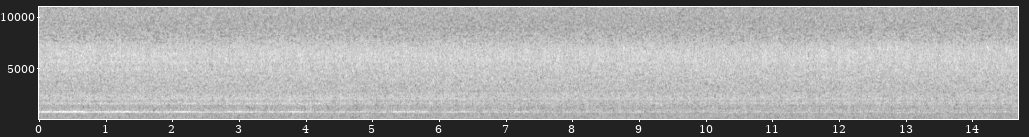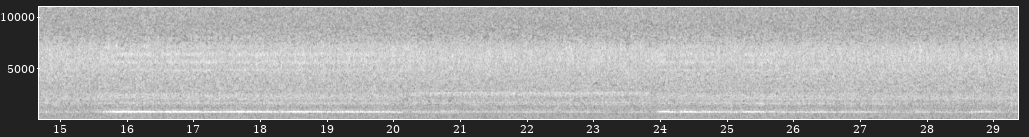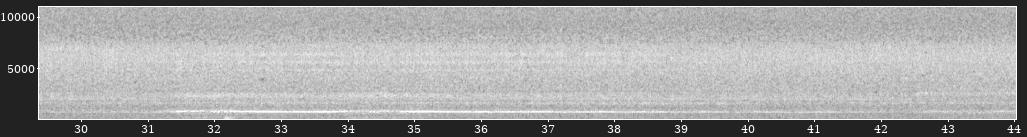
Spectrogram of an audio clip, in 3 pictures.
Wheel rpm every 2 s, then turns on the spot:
70, 70, 70, 70, 60, 70, 70, 70, 60, 60, 60, 70, 70, 70, 70, 60, 60, 60, 70, 60, 70, 60.
none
